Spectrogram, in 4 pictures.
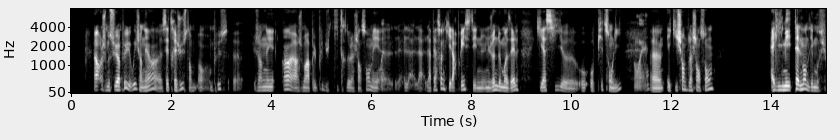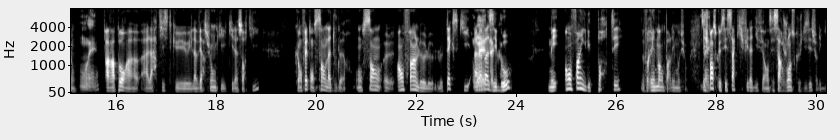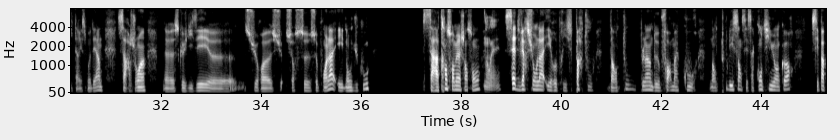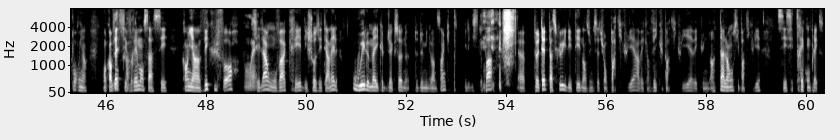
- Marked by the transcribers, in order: stressed: "tellement"; stressed: "à la base"; stressed: "porté"; stressed: "transformé"; stressed: "Cette"; stressed: "rien"; chuckle
- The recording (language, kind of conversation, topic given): French, podcast, Quel album emmènerais-tu sur une île déserte ?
